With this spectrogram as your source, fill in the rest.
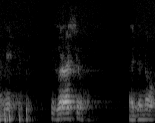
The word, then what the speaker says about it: Figuracion: The American officers, they cannot pronounce my name. It's Figuracion, different kind of name.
